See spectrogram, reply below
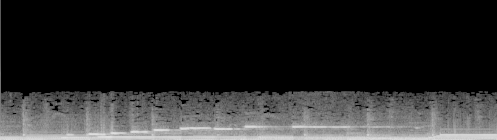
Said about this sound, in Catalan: Segurament el millor xiulador de la història. Xiulador? Se li hauria de dir així? No sé.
